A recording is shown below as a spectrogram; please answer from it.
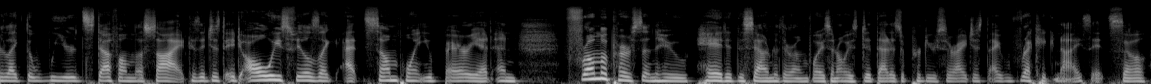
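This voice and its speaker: A woman's voice: sits low, a little mellow, no echo, studio quality. A woman talking casually and candidly on a feedback livestream, encouraging and slangy like a friend. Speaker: music producer giving feedback on livestream.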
